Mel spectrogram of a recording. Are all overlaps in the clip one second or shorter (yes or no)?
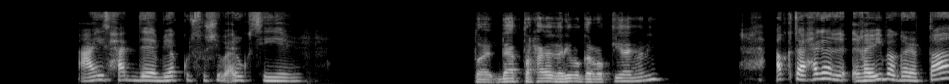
yes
